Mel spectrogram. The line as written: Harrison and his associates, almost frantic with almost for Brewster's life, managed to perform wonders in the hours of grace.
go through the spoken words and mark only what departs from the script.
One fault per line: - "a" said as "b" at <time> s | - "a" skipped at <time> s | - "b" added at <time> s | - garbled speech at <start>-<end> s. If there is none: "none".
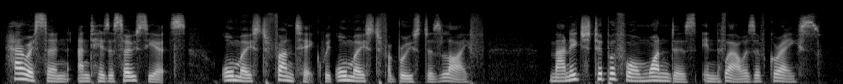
none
